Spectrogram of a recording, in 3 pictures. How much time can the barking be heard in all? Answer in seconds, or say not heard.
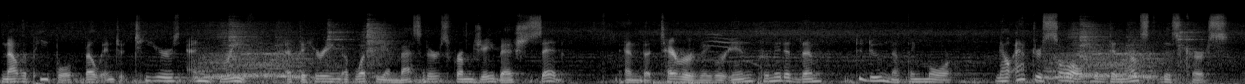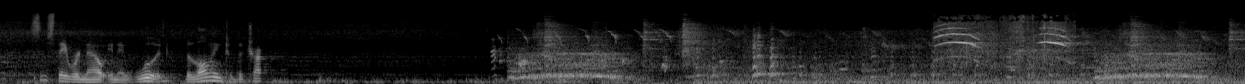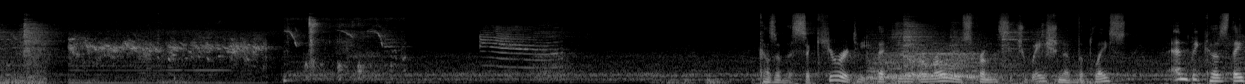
not heard.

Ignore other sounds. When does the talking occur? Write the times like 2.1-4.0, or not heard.
0.0-15.1, 32.5-37.3.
